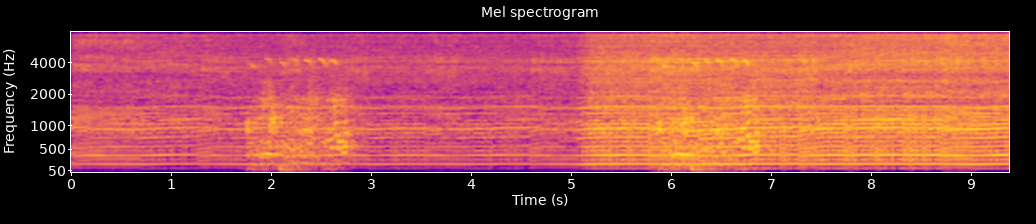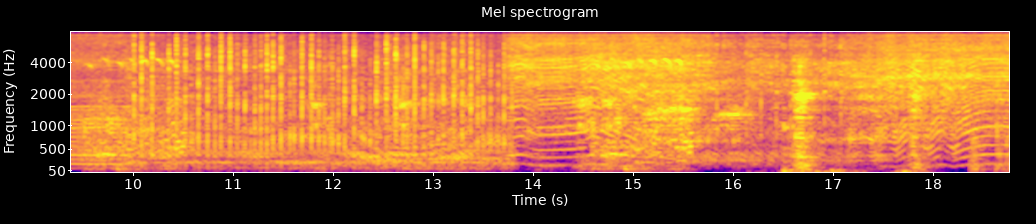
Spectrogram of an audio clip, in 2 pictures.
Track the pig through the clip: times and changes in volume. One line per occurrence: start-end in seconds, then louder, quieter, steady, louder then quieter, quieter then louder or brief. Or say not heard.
11.7-18.7 louder then quieter.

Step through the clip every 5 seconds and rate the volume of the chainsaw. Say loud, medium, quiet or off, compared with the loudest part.
medium, loud, loud, loud.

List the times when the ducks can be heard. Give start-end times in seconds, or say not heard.
1.8-2.8, 5.8-6.9, 9.5-10.6, 14.6-15.6.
